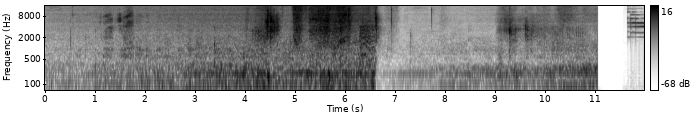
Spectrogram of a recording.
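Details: Indoor room noise with a steady low hum, a few short hissy bursts and faint voices, then a brief silence. No clear animal call stands out.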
